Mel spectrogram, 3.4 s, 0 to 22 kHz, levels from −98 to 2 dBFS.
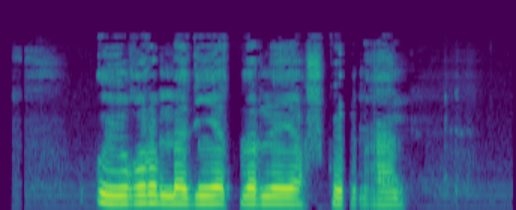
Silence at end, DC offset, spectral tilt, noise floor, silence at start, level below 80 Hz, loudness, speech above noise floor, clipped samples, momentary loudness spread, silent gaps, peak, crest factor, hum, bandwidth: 0.75 s; under 0.1%; -7.5 dB/octave; -59 dBFS; 0.65 s; -66 dBFS; -18 LUFS; 42 dB; under 0.1%; 15 LU; none; -6 dBFS; 14 dB; none; 9.6 kHz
